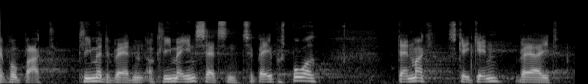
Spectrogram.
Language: Danish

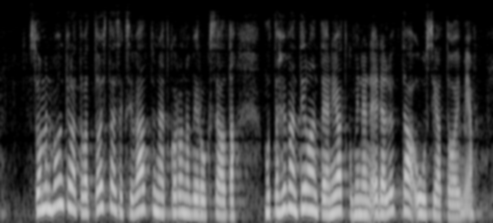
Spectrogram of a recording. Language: Finnish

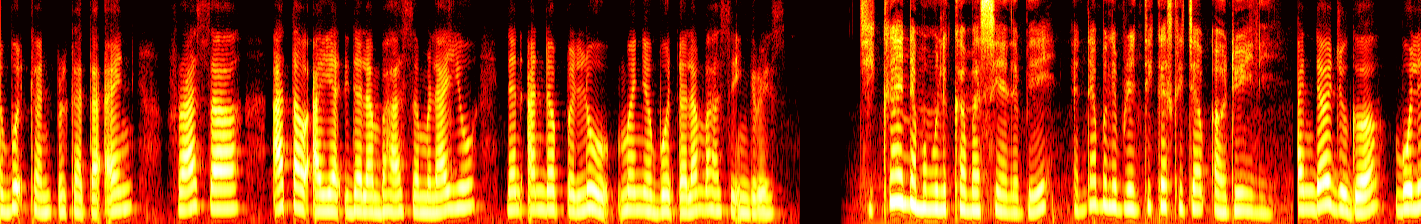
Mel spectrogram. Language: Malay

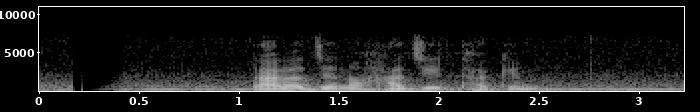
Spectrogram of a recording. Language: Bangla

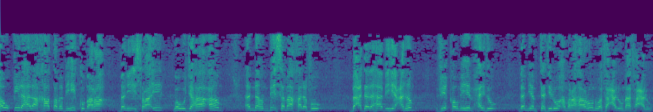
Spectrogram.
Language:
Arabic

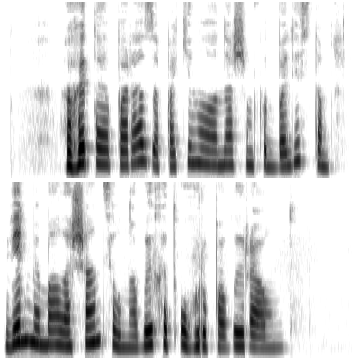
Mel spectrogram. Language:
Belarusian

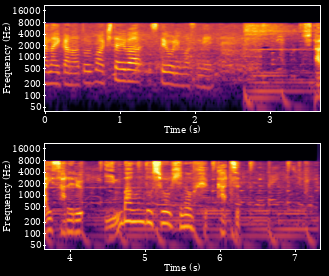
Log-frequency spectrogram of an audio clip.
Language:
Japanese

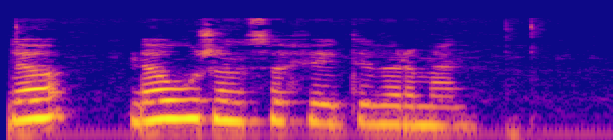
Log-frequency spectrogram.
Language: Western Mari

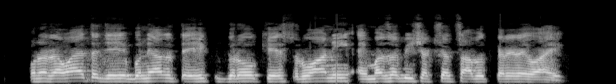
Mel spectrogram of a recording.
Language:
Sindhi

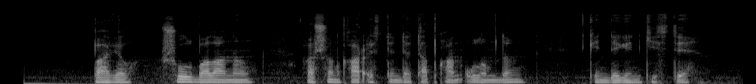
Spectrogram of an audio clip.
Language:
Bashkir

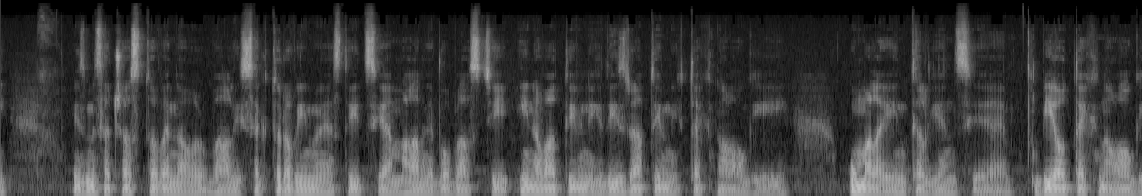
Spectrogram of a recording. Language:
Slovak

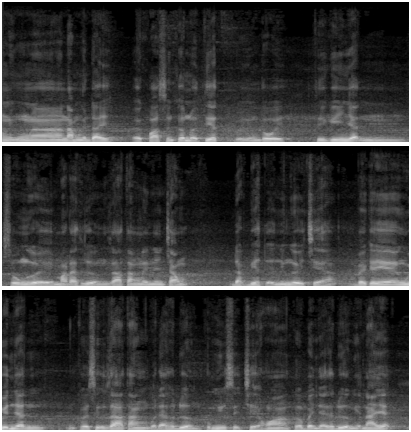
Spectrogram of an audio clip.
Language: Vietnamese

